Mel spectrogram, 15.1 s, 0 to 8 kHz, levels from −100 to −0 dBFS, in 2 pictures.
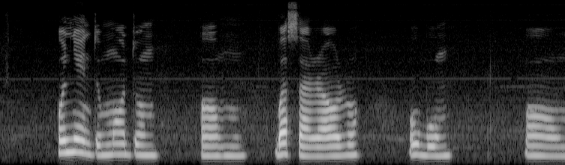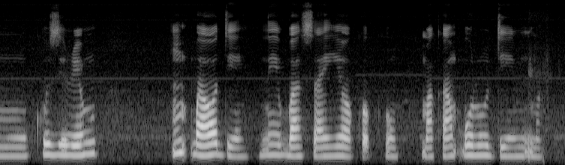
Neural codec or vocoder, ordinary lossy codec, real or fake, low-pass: none; none; real; none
